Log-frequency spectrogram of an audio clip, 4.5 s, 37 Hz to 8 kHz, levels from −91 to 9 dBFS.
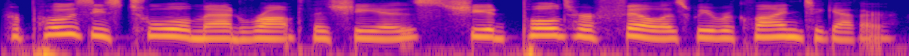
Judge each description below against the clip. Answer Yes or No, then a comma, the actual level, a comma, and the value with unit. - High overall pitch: Yes, high, 225 Hz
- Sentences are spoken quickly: Yes, fast, 225 wpm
